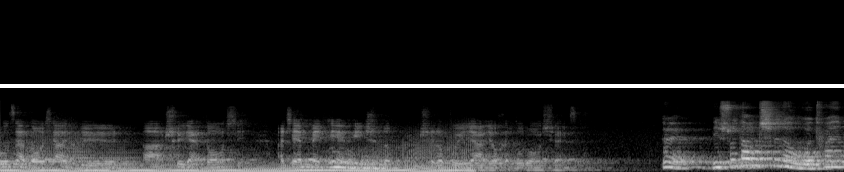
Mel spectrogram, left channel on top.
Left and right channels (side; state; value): left; silent; digital silence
